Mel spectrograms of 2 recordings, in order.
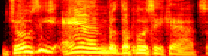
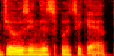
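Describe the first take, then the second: First: Loud, slow, higher "Josie AND the Pussycats"; over-careful, loud "Pussycats"; emphatic correction. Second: Quick, muddled "and the Pussycat"; "Pussycat" slurred in a fast slip; flubbed pronunciation. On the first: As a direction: punch "AND" in a deliberate retake. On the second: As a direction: trip quickly over "Pussycat". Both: Real, not acted. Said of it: "all these really bad takes".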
